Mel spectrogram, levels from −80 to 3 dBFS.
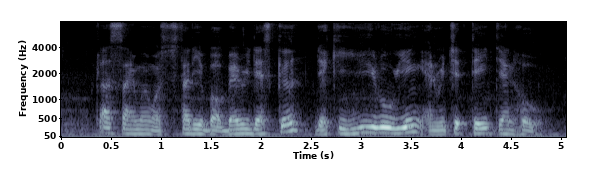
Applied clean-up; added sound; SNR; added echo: none; Engine; 20 dB; none.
